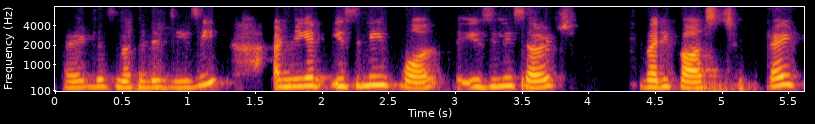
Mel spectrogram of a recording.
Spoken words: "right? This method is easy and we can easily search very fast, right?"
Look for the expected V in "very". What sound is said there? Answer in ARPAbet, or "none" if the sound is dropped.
V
